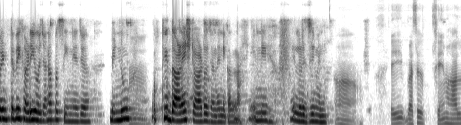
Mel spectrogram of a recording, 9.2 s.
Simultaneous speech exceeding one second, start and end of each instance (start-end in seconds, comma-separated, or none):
none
